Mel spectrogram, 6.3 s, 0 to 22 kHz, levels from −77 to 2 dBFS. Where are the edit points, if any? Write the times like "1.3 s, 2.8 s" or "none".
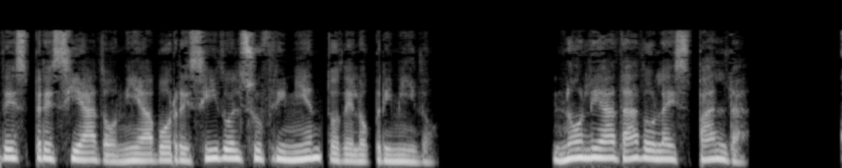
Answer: none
